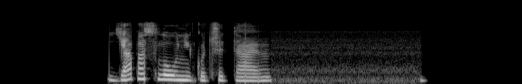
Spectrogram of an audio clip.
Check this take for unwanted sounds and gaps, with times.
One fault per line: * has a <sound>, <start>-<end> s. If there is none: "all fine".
all fine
